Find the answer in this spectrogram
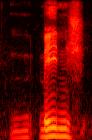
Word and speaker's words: Mendes: The last few meters for Mendes of Portugal. Jose Mendes, or Minge, is how they pronounce it. He's given me a lesson in that.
